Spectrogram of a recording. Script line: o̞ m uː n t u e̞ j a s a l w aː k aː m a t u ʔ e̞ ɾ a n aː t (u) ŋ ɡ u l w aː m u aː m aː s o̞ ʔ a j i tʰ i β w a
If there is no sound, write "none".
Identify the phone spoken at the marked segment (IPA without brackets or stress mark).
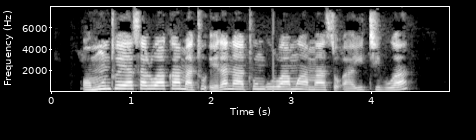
uː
